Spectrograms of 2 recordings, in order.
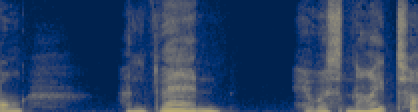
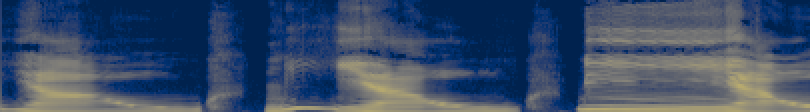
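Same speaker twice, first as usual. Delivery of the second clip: higher meowing; cat meow; 6 semitones higher, much slower than usual. A narrator's reading. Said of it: "The cat meowed".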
